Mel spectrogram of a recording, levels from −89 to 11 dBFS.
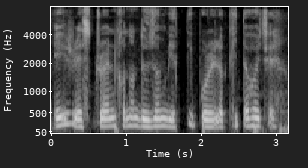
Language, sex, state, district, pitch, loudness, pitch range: Assamese, male, Assam, Sonitpur, 180 Hz, -16 LUFS, 170-190 Hz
